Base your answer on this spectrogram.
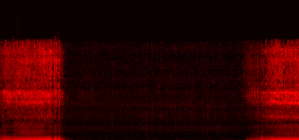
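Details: Hardcore snoring: loud, deep, rattling snore on the in-breath, then a quiet pause of a few seconds before the next loud snore.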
